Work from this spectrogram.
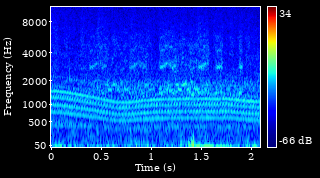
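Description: An in-game car in ChoroQ on PS2 spins out, its engine whine holding a steady, slightly sliding pitch over a constant rumble, with a faint scraping squeal. The sound stays close and loud throughout, with no voices.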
